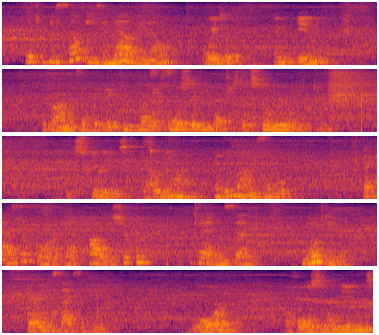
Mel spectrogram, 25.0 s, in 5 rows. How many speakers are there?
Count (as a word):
four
